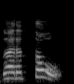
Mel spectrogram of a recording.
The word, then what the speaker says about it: गर्तो: महागर्तो, गर्तो ग के ऊपर आघात, आधा र, गर्तो।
